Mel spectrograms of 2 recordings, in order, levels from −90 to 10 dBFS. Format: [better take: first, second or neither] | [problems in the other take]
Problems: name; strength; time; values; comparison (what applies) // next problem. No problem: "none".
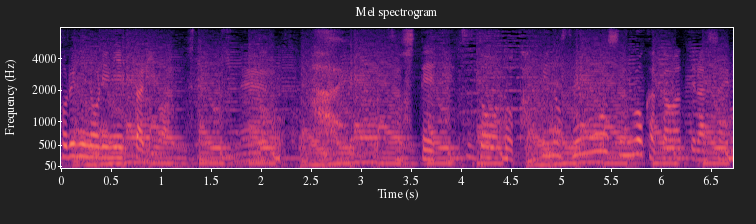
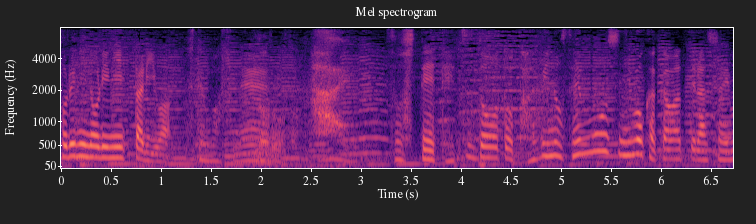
second | background sound (Electric guitar / Bass guitar); 1 dB below the speech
